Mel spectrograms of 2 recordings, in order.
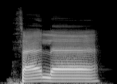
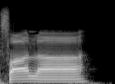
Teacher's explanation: Jadi dasarnya kalau ada huruf hijaiyah apapun berbaris atas macam ni namanya fathah dibaca dengan vokal a. Maka kalau keluarnya dengan vokal a tandanya dia termasuk ke dalam huruf yang tipis. Maka lamnya dibaca tipis.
